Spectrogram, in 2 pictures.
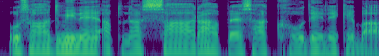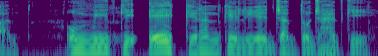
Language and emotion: Urdu, sad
